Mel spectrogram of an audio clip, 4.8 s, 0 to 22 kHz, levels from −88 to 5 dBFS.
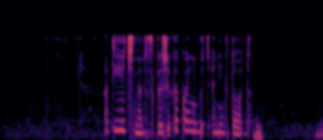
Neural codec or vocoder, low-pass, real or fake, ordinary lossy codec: codec, 16 kHz, 2 kbps, FreqCodec, larger model; none; fake; none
